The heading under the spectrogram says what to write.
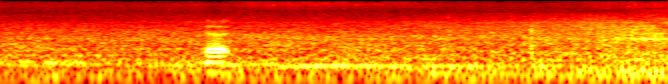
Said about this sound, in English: Coincidentally, one feeder bus is actually terminating. It's actually coming to the bus stop. Oh, what a coincidence.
